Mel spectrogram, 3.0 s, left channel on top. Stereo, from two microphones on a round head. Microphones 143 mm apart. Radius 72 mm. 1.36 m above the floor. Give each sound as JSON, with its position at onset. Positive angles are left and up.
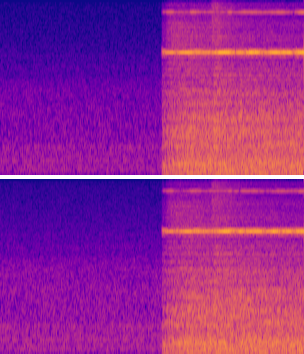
{"t": 1.6, "sound": "a fire alarm", "side_deg": 25, "distance_m": 3.5}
